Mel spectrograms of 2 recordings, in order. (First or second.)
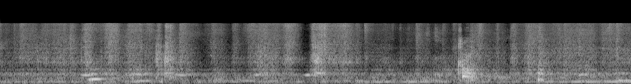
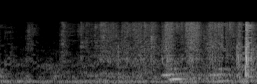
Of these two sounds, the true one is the second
